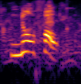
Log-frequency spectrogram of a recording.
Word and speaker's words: Norfolk: It's pronounced s. It is s. It's like Norfolk as well. Norolk. Norfolk.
